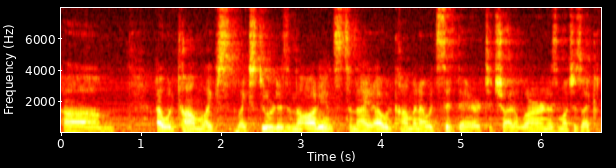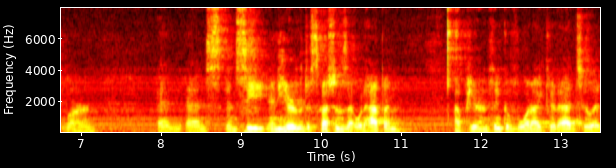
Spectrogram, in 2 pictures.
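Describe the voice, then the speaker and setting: A man speaks at a medium pitch in a flat, monotone delivery. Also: moderate pace. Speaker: school board member. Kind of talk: farewell tribute speech at public meeting. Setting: school board meeting with audience. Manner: halting, many fillers.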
